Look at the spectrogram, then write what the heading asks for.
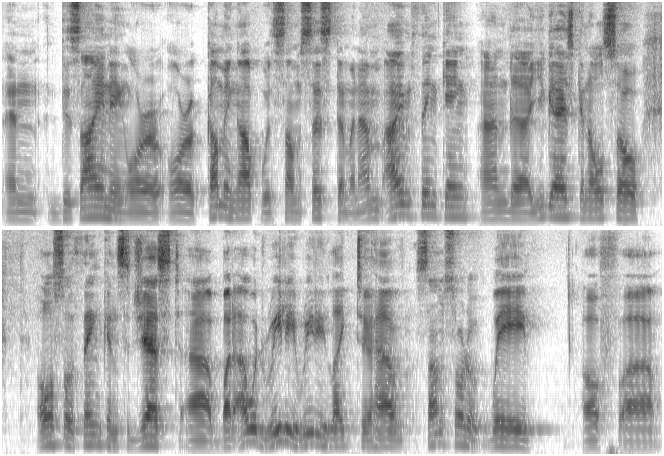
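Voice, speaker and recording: A man with a slightly hoarse voice from a cold, chatting casually with viewers on a livestream, full of fillers and restarts and clearing his throat. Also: medium pitch, expressive, measured pace. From Russia. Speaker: community manager of a game studio.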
